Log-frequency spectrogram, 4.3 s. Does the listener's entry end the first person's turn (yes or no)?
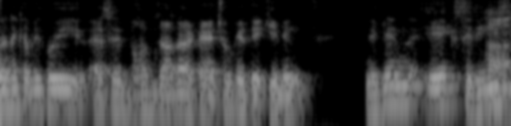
no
